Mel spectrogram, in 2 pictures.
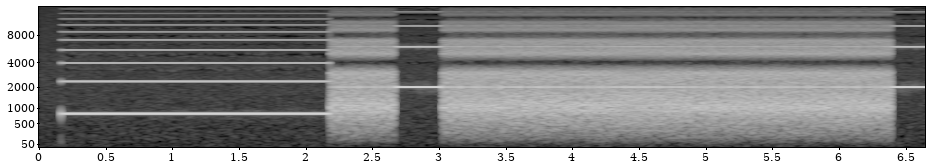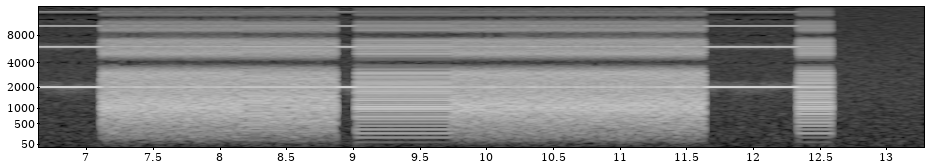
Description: ZX Spectrum tape loading, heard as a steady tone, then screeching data.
